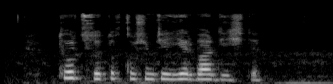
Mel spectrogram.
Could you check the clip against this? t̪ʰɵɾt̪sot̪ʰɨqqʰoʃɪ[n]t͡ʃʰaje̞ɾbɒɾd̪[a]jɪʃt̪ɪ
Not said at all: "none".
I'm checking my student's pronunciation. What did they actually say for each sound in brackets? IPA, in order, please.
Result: m, e

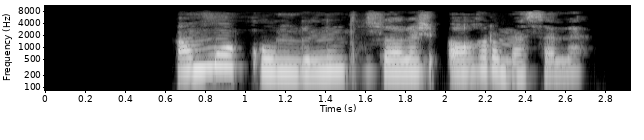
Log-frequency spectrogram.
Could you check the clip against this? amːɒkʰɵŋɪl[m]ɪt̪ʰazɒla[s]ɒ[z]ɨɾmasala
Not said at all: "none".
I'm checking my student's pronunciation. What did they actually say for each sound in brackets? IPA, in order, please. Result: n, ʃ, ʁ

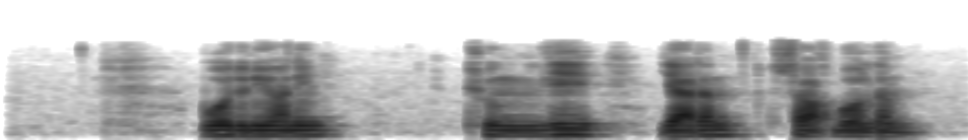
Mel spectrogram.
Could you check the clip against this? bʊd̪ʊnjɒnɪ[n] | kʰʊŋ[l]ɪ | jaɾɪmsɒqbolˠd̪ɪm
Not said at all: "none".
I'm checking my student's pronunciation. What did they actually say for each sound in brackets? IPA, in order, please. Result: ŋ, l

